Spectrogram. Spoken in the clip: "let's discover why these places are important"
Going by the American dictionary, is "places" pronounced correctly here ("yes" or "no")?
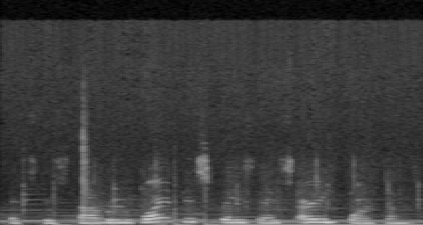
no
